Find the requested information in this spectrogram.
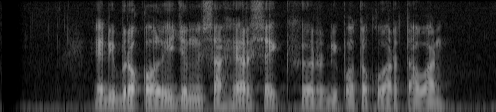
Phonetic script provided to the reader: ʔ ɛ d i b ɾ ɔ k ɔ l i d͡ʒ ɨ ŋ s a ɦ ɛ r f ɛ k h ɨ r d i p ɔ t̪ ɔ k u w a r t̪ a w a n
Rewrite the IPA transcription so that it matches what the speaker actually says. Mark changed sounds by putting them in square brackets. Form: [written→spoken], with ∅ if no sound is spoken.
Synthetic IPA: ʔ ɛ d i b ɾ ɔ k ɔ l i d͡ʒ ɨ ŋ s a ɦ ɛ r [f→s] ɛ k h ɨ r d i p ɔ t̪ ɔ k u w a r t̪ a w a n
